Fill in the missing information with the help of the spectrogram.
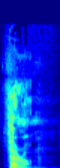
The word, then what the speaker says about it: Theron: Theron, ska man säga. Theron. Ja, jag kom upp i min feed, eh, Charlize förklarade hur man faktiskt uttalar hennes namn. Det är inte Theron, utan det är Theron.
